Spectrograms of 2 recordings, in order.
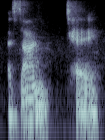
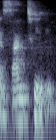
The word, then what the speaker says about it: asante: practicing saying it right asan tay it's just i've been saying a santee this entire time but asante sana it's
